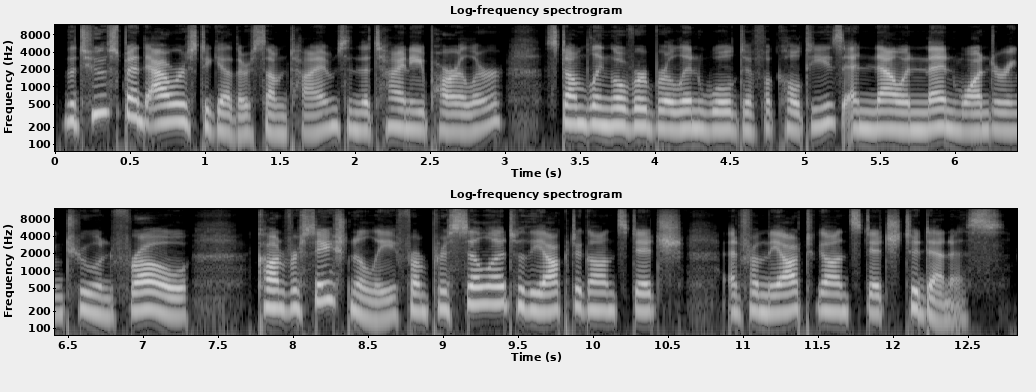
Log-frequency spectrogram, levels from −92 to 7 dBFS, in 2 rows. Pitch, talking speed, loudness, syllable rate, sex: 200 Hz, 175 wpm, -20 LUFS, 5.4 syllables/s, female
